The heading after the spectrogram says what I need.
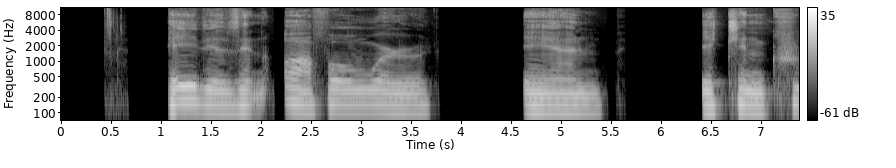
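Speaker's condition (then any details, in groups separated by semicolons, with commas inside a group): Parkinson's disease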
